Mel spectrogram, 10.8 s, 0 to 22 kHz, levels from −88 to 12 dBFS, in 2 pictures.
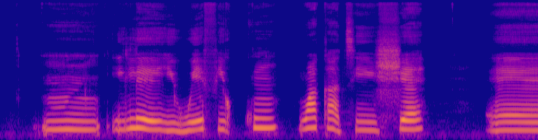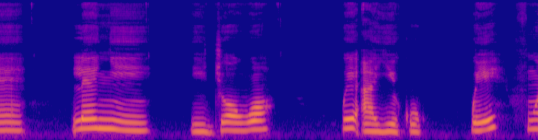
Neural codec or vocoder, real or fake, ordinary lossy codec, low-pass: none; real; none; none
